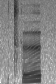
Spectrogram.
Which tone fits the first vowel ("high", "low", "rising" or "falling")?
rising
